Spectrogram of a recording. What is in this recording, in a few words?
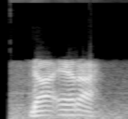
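"daerah", Indonesian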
